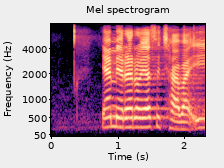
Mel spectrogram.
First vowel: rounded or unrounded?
unrounded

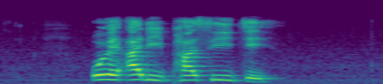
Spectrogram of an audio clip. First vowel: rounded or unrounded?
rounded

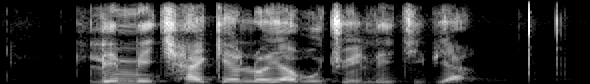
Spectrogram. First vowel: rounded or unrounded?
unrounded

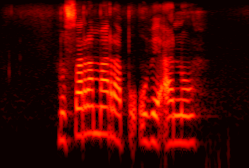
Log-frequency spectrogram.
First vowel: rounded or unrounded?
rounded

